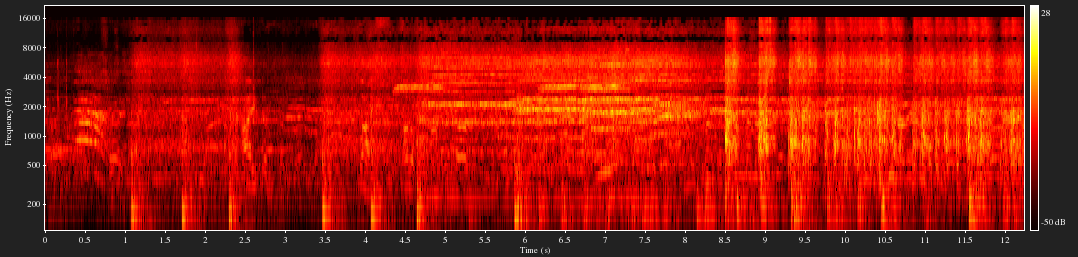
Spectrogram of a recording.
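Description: Band music with drum beats about every half second and a high, held wind melody, over a crowd's voices. A few sharp cracks come about two-thirds of the way through.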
